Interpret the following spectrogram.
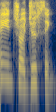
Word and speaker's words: introducing: sering selip di sini ini bacanya introducing Jadi kalau yang ini introductions kalau yang ini introducing jadi d-nya itu kebaca kayak agak J gitu ya jadi introducing a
